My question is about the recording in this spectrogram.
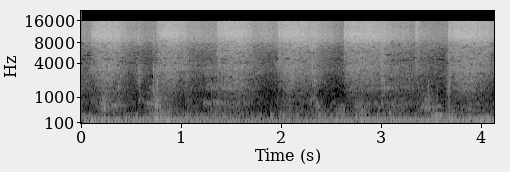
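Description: Straw brooms and a rake swishing through threshed rice grain spread on the ground, in regular strokes about every half-second or so.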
